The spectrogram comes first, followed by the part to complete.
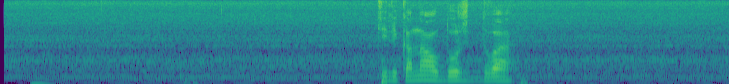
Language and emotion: Russian, neutral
